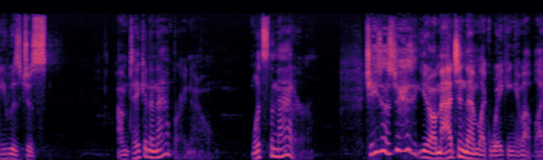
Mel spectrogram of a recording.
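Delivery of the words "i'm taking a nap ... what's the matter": mock casual, soft, untroubled, unbothered voice. Preaching on Jesus asleep in the boat during the storm, imitating unbothered Jesus. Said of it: "Jesus wasn't bothered".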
